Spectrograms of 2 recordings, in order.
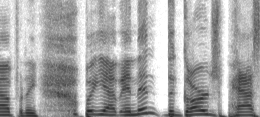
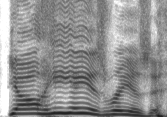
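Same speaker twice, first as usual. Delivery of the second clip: very slow, drawn-out, high Southern lady drawl; 5 semitones higher than usual. Retelling a scene from a film: imitating a very Southern lady. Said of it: "this very Southern lady goes".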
